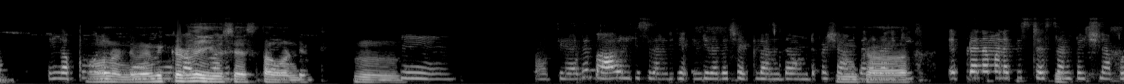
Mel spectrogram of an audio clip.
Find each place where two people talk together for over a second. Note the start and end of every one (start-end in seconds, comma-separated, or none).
0.9-2.8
